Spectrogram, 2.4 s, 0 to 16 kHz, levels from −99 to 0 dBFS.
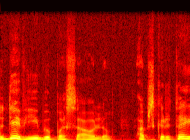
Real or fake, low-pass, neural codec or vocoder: real; 14.4 kHz; none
